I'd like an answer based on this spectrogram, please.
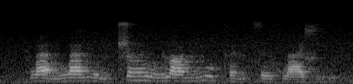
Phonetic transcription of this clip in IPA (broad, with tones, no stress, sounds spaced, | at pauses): kʰ w a̰˨˩ n l w ä˨˦ n̪ ʊ̰˨˩ ŋ ʈ͡ʂ ɤ˦ l u˨˦ ɻ ɑ˨˦ ŋ n̪ u˥˨ kʰ ə̰˨˩ n t͡s ɹ̩˨˦ x w ä˨˦ ɕ ḭ˨˩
